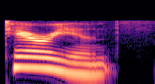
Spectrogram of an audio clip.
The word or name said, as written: tarriance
